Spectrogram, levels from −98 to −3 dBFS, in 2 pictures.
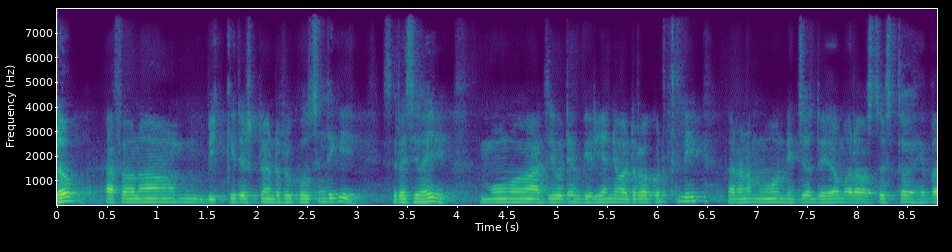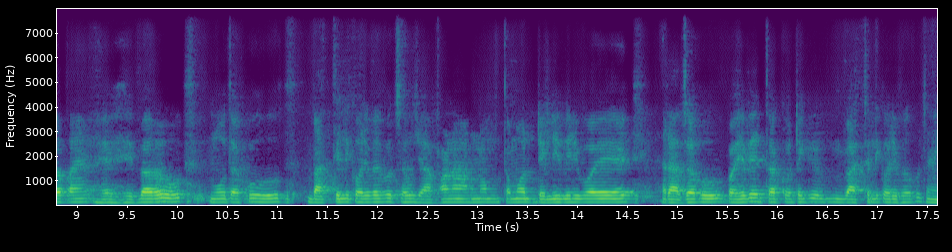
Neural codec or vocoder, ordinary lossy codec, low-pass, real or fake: codec, 16 kHz, 1 kbps, X-Codec, WavLM features, trained on Multilingual LibriSpeech; none; none; fake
